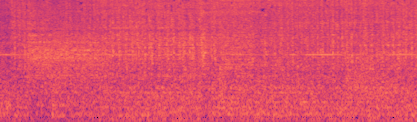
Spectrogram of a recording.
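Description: Sausage-plant machinery running with a steady, even rush of mechanical noise.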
